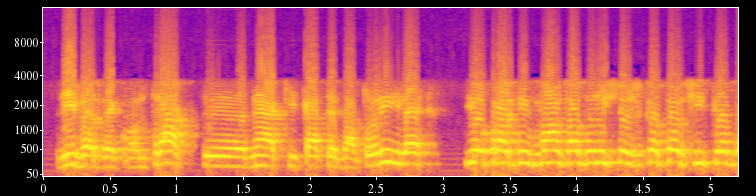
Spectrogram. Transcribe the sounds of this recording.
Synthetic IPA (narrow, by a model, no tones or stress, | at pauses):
liberd̪e̞ko̞nt̪ɾak̚t̪neakʲit̪at̪ed̪at̪o̞ɾiːle̞ | jewpɾak̚t̪ikvansad̪uniʃt̪e̞ʒukət̪o̞rʲʃike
